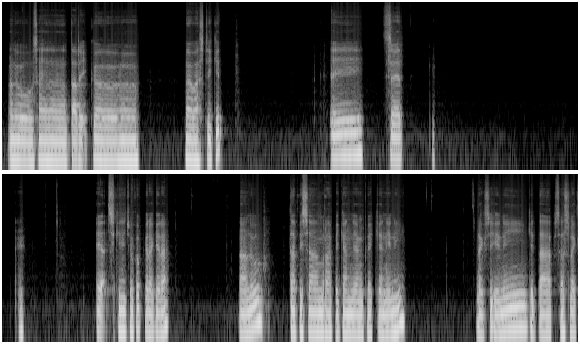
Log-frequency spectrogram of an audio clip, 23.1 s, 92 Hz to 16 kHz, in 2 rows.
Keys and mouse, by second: 6.5 e, 7.8 z, 13.7 click, 15.4 click, 17.5 click, 20.2 click.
